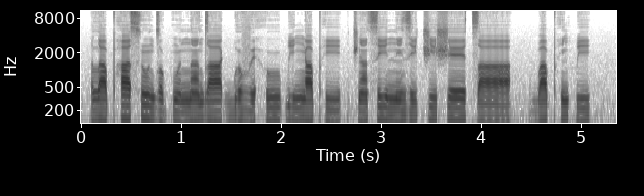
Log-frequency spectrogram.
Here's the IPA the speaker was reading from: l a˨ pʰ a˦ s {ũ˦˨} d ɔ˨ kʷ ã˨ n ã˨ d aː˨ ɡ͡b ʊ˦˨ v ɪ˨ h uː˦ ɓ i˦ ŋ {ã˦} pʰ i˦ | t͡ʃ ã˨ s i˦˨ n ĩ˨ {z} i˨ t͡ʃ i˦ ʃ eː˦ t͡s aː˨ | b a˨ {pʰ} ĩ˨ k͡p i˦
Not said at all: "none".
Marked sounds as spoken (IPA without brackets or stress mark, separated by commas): ũ˦˨, a˦, z, pʰ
